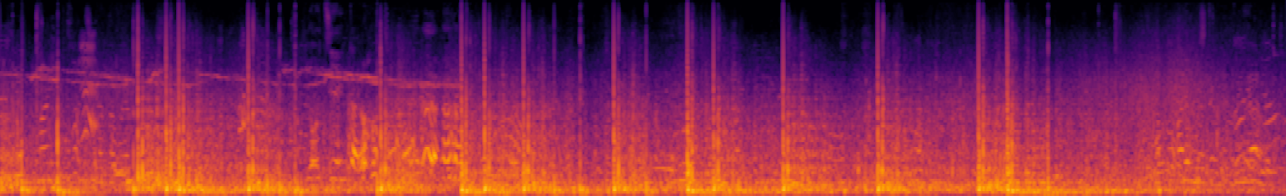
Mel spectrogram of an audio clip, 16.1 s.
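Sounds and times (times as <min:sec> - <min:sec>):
rumble of booms and echoes: 0:00.0 - 0:15.4.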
